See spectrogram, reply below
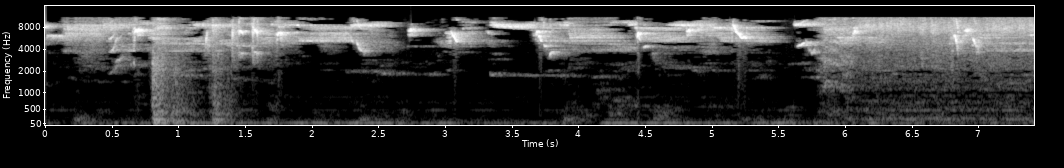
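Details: Saffron finch (canario basto criollo) singing clusters of sharp, high chirps and quick slurred notes, broken by short pauses, with a couple of low knocks early on.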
